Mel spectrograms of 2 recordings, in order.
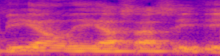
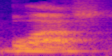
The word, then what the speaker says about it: blessed: And the word blessed, B-L-E-S-S-E-D, is actually can be pronounced either way. You can say blessed or you can say blessed.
